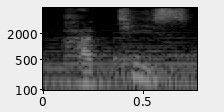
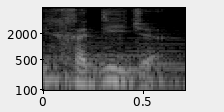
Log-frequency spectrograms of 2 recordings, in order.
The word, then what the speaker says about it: Khadija: In Turkish, some people spell it H-A-T-I-C-E. I would say Hatis for that. No, it's actually Khadija.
